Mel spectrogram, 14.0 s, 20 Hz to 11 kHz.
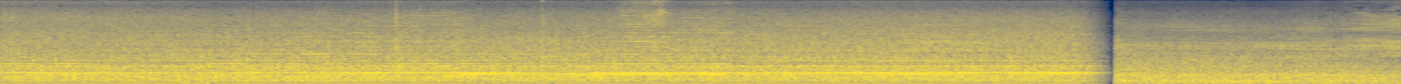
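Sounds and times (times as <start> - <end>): machine running hum: 0.0 - 14.0
steady rumble: 10.9 - 14.0.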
